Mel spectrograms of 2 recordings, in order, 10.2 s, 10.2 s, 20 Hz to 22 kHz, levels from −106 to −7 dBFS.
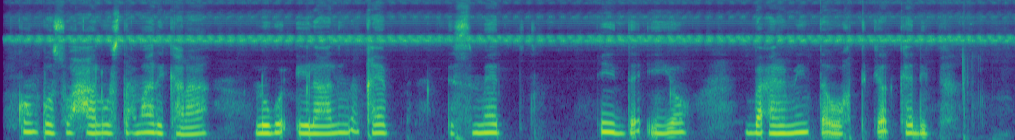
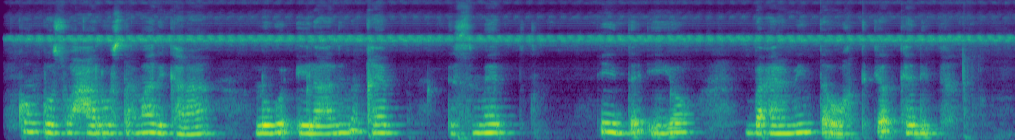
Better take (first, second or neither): first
